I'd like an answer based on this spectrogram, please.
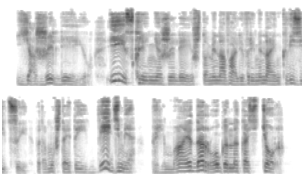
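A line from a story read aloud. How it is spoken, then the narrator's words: Vicious hiss, rising volume. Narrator (Russian): Злобно прошипел доктор Пилюлькин, повышая голос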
